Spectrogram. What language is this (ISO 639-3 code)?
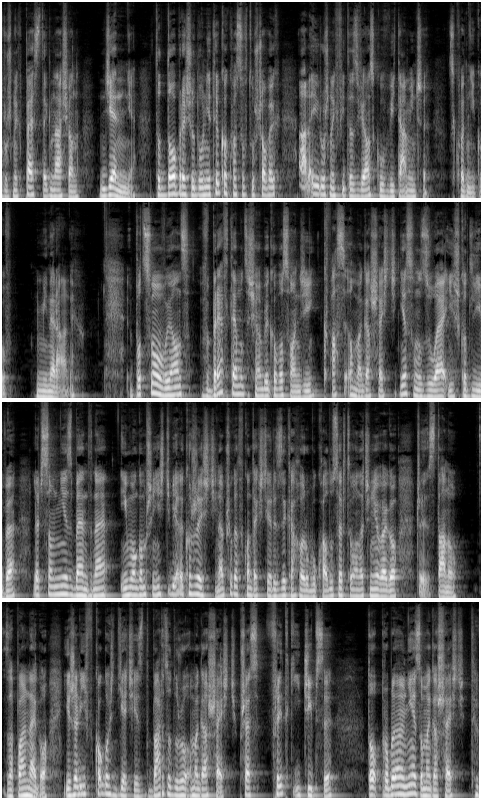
pol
